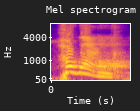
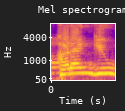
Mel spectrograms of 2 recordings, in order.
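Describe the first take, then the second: First: The word ends on the 'ng' sound. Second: The word ends with an added 'yoo' syllable. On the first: The speaker calls it right. "मग मी तसं केलं" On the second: The speaker calls it wrong. "आम्ही वाचताना पहिलं काय वाचलं?"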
